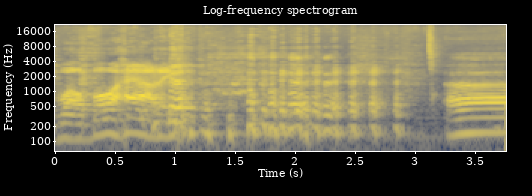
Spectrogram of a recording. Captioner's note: all laugh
